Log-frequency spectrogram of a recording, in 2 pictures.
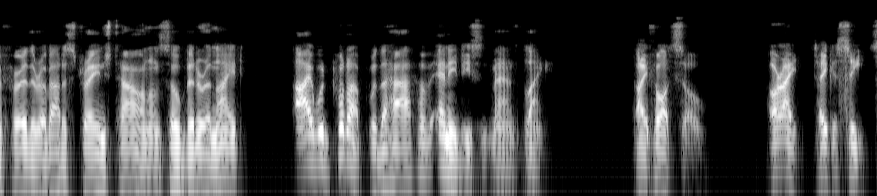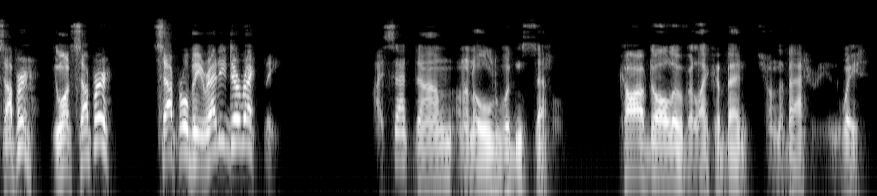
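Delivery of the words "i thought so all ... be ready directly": a lightly voiced old landlord, sly and chummy. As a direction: play the innkeeper, teasing and higher.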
